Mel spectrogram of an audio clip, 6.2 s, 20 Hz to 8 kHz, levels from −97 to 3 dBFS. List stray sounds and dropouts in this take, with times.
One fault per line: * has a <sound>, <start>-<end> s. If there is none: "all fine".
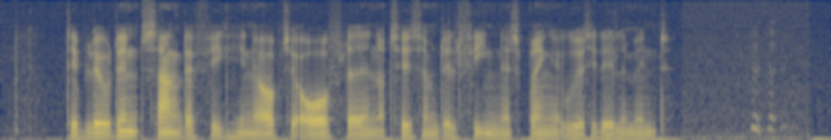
* has a laugh, 5.6-6.0 s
